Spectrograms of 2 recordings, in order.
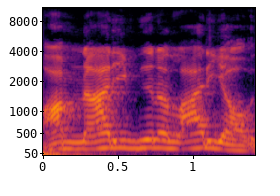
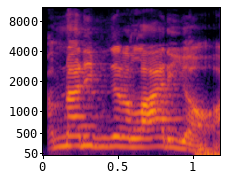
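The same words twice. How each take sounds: First: Said in the usual way. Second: Fast. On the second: Real, not acted. Repeated confession.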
